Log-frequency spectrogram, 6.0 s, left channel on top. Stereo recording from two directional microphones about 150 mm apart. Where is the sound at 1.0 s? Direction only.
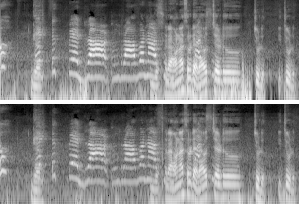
80° left.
